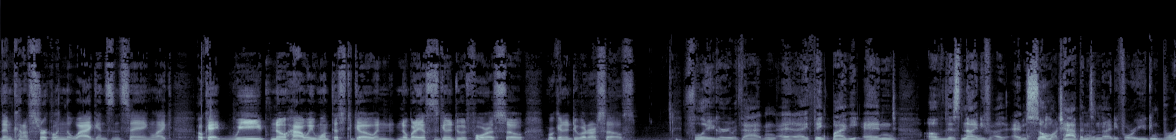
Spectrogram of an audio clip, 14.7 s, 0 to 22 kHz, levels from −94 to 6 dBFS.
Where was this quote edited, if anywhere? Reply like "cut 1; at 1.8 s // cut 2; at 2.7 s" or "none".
cut 1; at 8.5 s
